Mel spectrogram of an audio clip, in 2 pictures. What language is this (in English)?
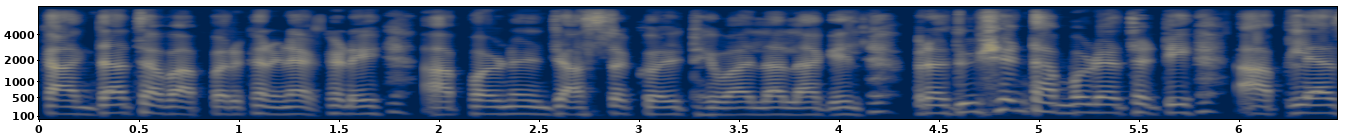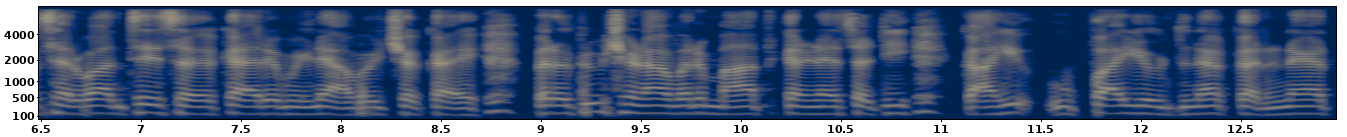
Marathi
